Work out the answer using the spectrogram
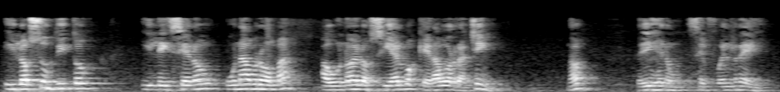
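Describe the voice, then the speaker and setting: An animated man leads a religious class and keeps firing questions at the group. His voice sits a bit high for a man. The sound is muffled and lo-fi, with echo from the room and faint background noise. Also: moderate pace. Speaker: teacher.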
